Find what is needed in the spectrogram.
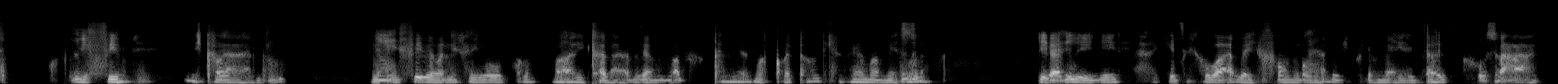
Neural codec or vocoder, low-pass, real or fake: codec, 16 kHz, 1 kbps, FreqCodec, smaller model; 7.2 kHz; fake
